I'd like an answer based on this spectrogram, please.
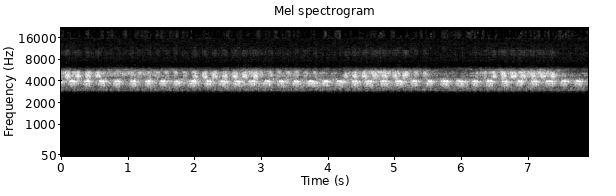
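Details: Grass insects on a summer night, recorded in August, with the owner's note of a faint breeze: dense high-pitched pulsing trill, fast regular chirps about two per second layered into a continuous shimmering chorus, no other sounds.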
